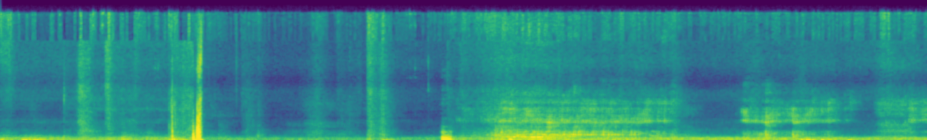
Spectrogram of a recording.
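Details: Pet pig, cold, sleeping with tongue out and snoring: low soft rumbling breaths, a long noisy snoring exhale, and a few sharp snorts or clicks in a quiet room.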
